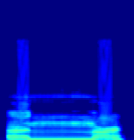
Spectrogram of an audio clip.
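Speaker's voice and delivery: an with long held N, then a; lengthened N. Shown as a demonstration. Teacher shows wrong reading, an dragged long before a. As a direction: stretch the N of an before a. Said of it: "Tidak boleh dibaca panjang".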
